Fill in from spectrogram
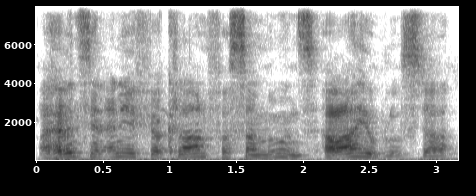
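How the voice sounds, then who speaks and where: A man's voice: fairly high pitch, lively intonation, brisk, fairly bright tone. Guy doing a friendly easygoing farm cat in an audiobook, chatty, voice bounces up and down. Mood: amiable. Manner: amiable, chatty. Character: friendly, stout loner tomcat, amiable and easygoing. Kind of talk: fandub audiobook voice acting.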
